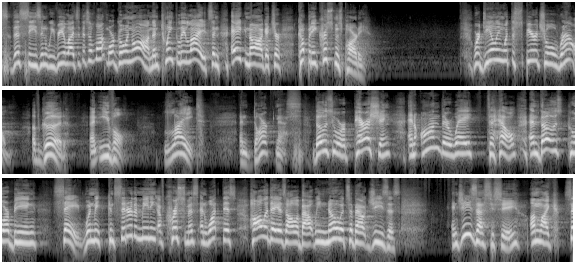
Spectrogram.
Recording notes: at Murrieta Valley Church in Murrieta, California.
